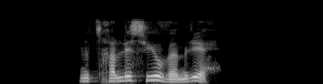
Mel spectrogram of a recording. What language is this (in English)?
Kabyle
